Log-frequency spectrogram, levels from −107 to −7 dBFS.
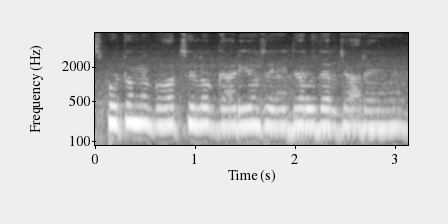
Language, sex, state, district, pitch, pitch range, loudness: Hindi, male, Arunachal Pradesh, Lower Dibang Valley, 190 Hz, 185-195 Hz, -16 LUFS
